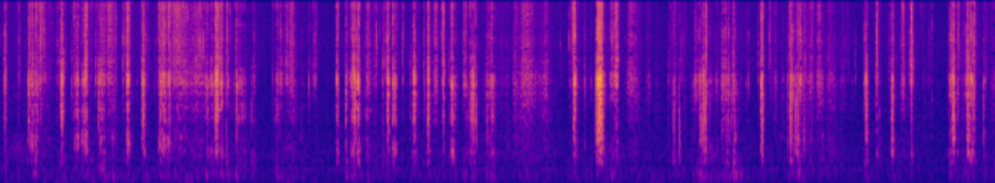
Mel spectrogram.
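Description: A metal dip pen nib scratches Cyrillic words in ink across a flat, textured Korean paper sheet. Bright, dry scratching strokes come in quick bursts separated by brief pauses, with a faint low hum underneath.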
